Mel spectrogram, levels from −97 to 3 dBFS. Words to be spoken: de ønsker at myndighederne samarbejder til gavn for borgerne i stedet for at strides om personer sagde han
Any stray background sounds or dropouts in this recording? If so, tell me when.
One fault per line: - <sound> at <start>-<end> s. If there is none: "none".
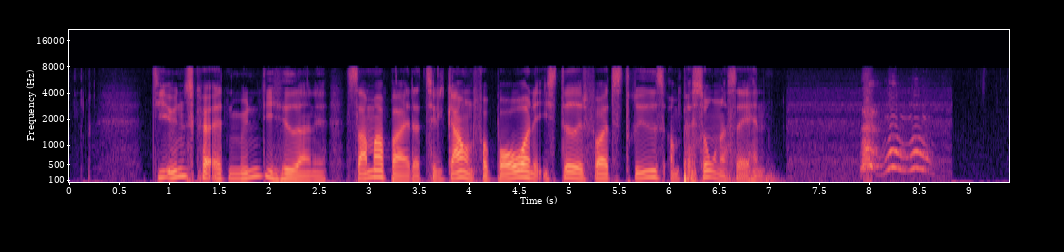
- bark at 7.9-8.7 s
